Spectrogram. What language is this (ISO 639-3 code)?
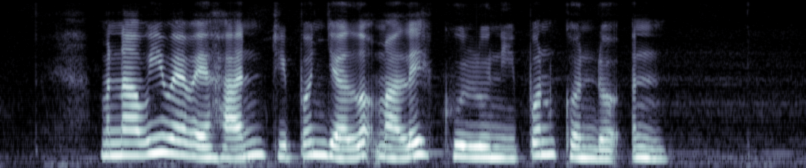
jav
